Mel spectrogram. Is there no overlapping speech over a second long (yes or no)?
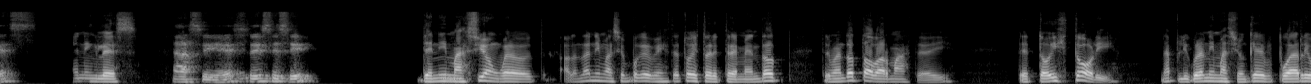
yes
